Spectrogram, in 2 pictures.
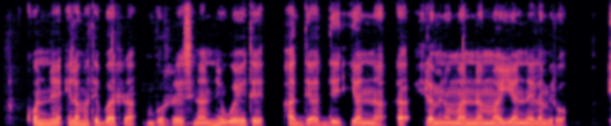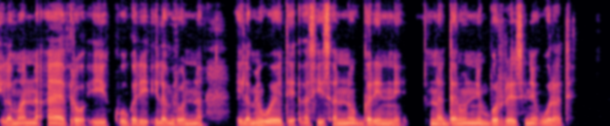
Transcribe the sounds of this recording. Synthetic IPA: kʰʊnːeʔɪlɐmɐt̪ɛbɐrːɐbɔrːe̞ːsːɪnaːnːɪweːt̪ɛ | ɐd̪ːɪɐd̪ːɪjɐnːɐᶑɐɪlɐmɪnɔmɐnːɐmɐjːɐnːɐɪɾ | ɪlɐmanːɐ̰ʔɐjafɪɾɔiːkːuːɡɐɾiʔɪlɐmɪɾɔnːɐɪlɐmɪweːt̪ɛ̰ɐsiːsɐnːɔɡɐɾɪnːɪ̰ | nːɐd̪ɐnunːɪbɔrːe̞ːsːɪnɛ̰wʔɔɾɐt̪ɛ̥

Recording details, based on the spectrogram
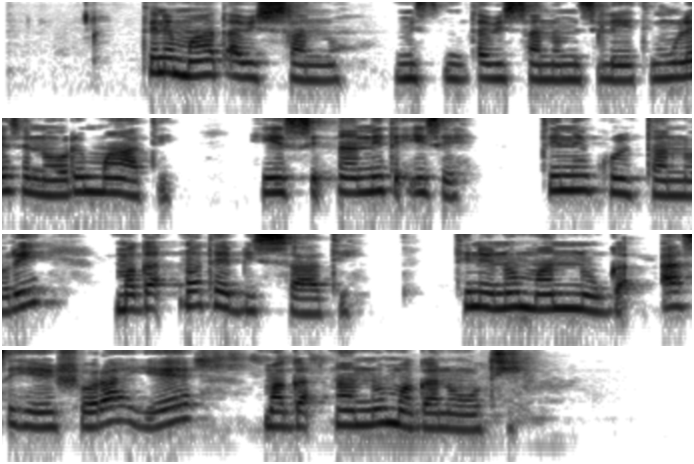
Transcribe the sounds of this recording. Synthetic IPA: t̪ɪnɪmaːt̪ʼɐɪsɐnːɔ | t̪ʼɐbɪsːɐnːɔmɪsɪle̞ːt̪ɪmʊlɛsɛno̞ːɾɪmaːt̪ɪ | hiːsːɪnnɐnːɪt̪ɛʔɪsɛ | t̪ɪnɪkʊlt̪ːɐnːɔɾɪ | mɐɡɐnːɔt̪ɛbɪsːaːt̪ɪ | t̪ɪnɪnʊmɐnːʊɡɐʔɐsɪɦe̞ːʃːɔɾɐjeːmɐɡɐnːɐnːɔmɐɡɐnoːt̪ʰɪ

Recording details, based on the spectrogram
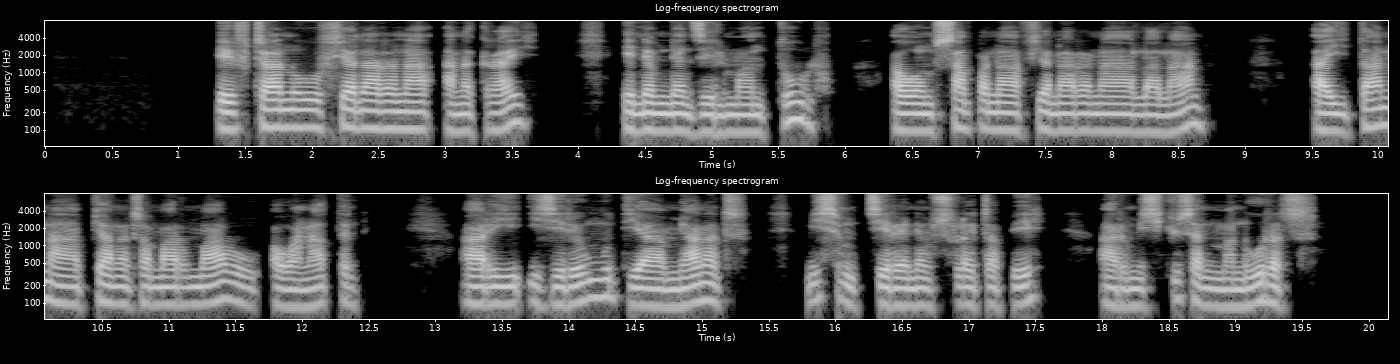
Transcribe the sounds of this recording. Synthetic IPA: evi̥ʈ͡ʂanufianaɾanəanakiɾaj | enaminiand͡zelimant̪ulu̥ | awamisampanəfianaɾanəlalanə̥ | aɦit̪anəpijanaʈ͡ʂəmaɾumaɾuawanat̪ini̥ | aɾiiziɾewmud̪iəmianaʈ͡ʂə̥ | misimid͡ʒeɾajnaminsulajʈ͡ʂəb̥e | aɾimisi̥kʲusanimanuɾaʈ͡ʂə̥

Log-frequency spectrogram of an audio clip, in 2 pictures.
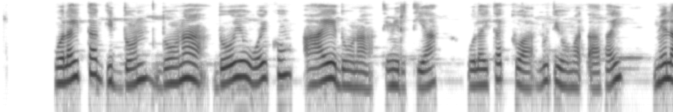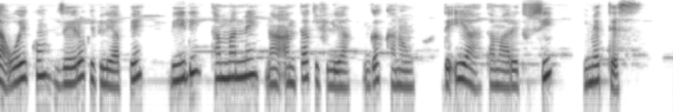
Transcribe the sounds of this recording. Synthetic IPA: wɔlɐjt̪ːɐɡɪd̪ːɔnd̪o̞ːnaːd̪o̞ːjɔwɔjkːɔaːje̞ːd̪o̞ːnaːt̪ɪmɪɾt̪ːɪjaː | wɔlɐjt̪ːɐt̪ːʊwaːlʊt̪ʼɪjɔmɐt̪ʼːa̰ːfɐjmɛlɐwɔjkːɔze̞ːɾɔkɪfɪlɪjaːpːɛ | biːd̪ɪt̪ɐmːɐnːɛnaːʔɐ̰nt̪ːɐkɪfɪlɪjaɡɐkːɐnɐwd̪ɛʔɪjat̪ɐmaːɾɛt̪ʊ̥sːɪ | ɪmɛt̪ːe̞ːs

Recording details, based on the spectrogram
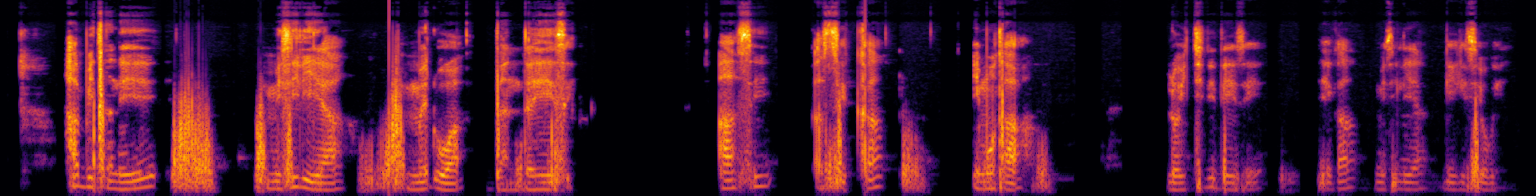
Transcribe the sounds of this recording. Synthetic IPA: hɐbɪt̪ʰɐneː | mɪsɪlɪja | mɛɗʊwaː | d̪̥ɐnd̪ɐje̞ːsɪ | ʔɐsɪ | kʼɐ̰sːɪkʰːɐ | ɪmɔt̪ʰaː | lɔjtːɪd̪ɪd̪eːsḛː | hɛɡɐ | mɪsɪlɪjaɡiːɡɪsɪjoːɡeː

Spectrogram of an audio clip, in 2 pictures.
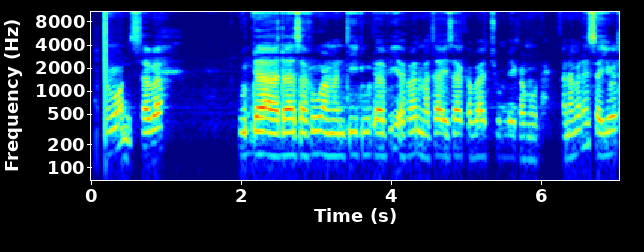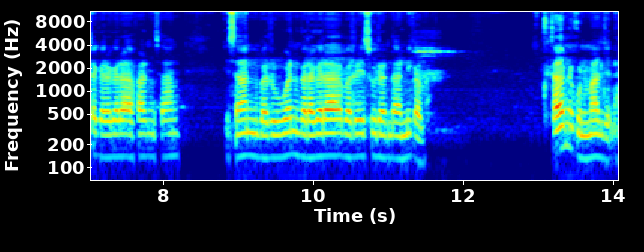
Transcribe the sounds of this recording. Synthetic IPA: nɔmo̞ːnsɐβɐ | ɡʊd̪ːaːaːd̪aːsɐfuːɐmɐnt̪iːd̪uːᶑaːfɪɐfaːnmɐt̪aːɪsaːkʼɐbaːt͡ʃːuːmbe̞ːkɐmuːᶑɐ̥kɐnɐmɐlesɐjːo̞ːt̪ɐɡɐɾaːɡɐɾaːɐfaːnɪsaːn | ɪsaːnbɐrːuːwːɐŋɡɐɾaːɡɐɾaːbɐrːe̞ːsːuːd̪ɐnd̪ɐʔɐnːɪkʼɐbɐ̥ | kt̪aːbnɪkʊnmaːld͡ʒɛᶑɐ̥

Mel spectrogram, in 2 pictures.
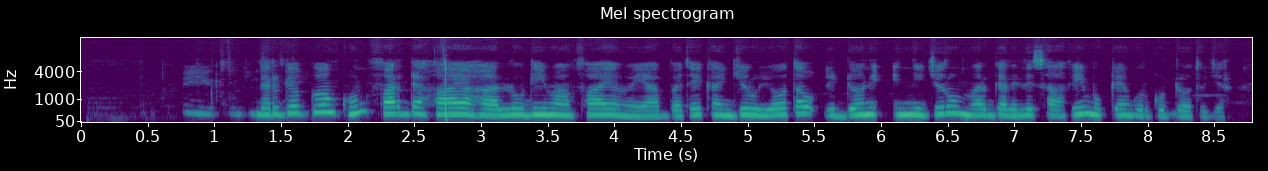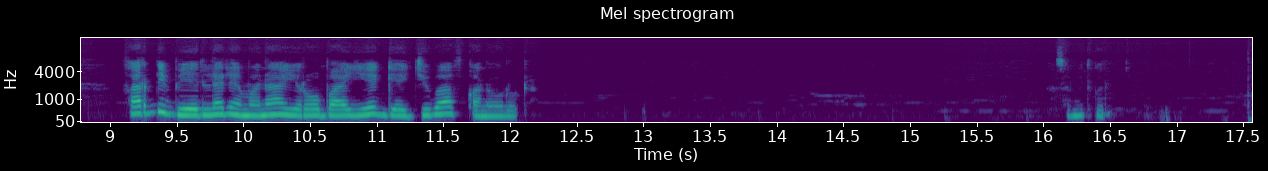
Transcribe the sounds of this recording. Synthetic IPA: d̪ɐɾɡɐɡːo̞ːŋkʊnfɐɾd̪ɐfaːjɐɦaːlːuːd̪iːmaːnfaːjɐmɛjaːbːɐt̪e̞ːkɐnd͡ʒɪɾʊjo̞ːt̪ɐʔʊɪd̪ːo̞ːnɪɪnːɪd͡ʒɪɾʊmɐɾɡɐlɪlɪsaːfɪmʊkʼːeːŋɡʊɾɡʊd̪ːo̞ːt̪ʊd͡ʒɪɾɐ̥ | fɐɾd̪ɪbe̞ːlːɐd̪ɛmɐnaːjɛɾo̞ːbaːjʔe̞ːɡe̞ːd͡ʒːɪbaːfkɐno̞ːlʊᶑɐ̥ | ɐmt̪

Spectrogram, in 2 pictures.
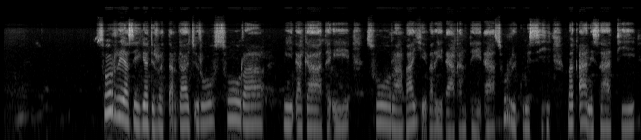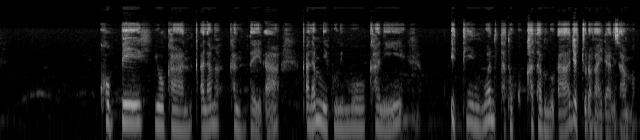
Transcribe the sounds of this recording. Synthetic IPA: suːrːɪɐsiːɡɐd̪ɪrːɐt̪ːɪɐ̰ɾɡaːd͡ʒɪɾʊsuːɾaː | miːᶑɐɡaːt̪ɐʔeːsuːɾaːbaːjʔḛbɐɾeːᶑaːkɐnt̪ɐʔeᶑaːsʊrːɪkʊnɪsɪmɐkʼaːnɪsaːt̪ʰiː | kʰɔbːeːjo̞ːkʰaːnkʼɐlɐmɐ | kʰɐnt̪ɐʔɛ̰ᶑaː | kʼɐlɐmnɪkʊnɪmːo̞ːkʰɐnɪ | ɪt̪ːiːnwɐnt̪ɐt̪ɔkːɔ̥kʰɐt̪ʰɐbnʊᶑaːd͡ʒɛt͡ʃːuːᶑɐfaːjɪd̪aːnɪsaːmːɐ

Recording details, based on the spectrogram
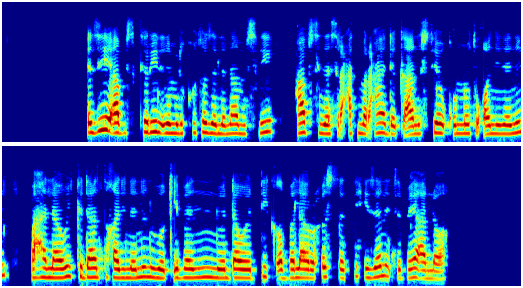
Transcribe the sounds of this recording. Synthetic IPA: ʔɨziaβɨskʰɨɾinnɨmɨlɨkʰːɐt̪ʰo̞zɐlːɐnamɨsli | ʔaβsɨnɐsɨɾʕa̰t̪mɐɾʕad̪ɐkʼːianɨst̪ʰijo̞kʷʼunːot̪ʰuxʼoɲːinɐnɨn | b̥aɦlawikʰɨd̪ant̪ʰɐxɐd̪inɐnɨnwɔkʼiβɐnɨnːɨwɔnd̪awɔd̪ikʰɨxʼɨbːɐlaɾuħussɐt̪ʰːiħizɐnɪt͡sʼɨbɐjaalːɐwa

